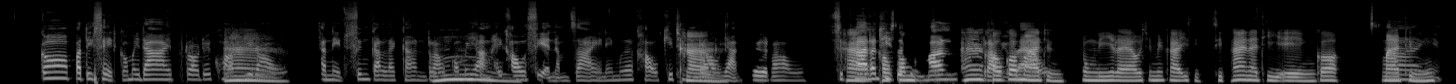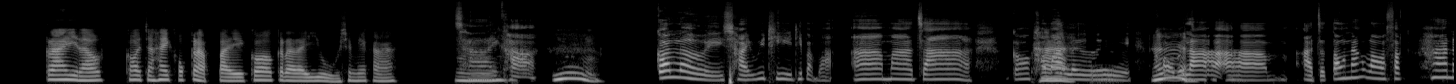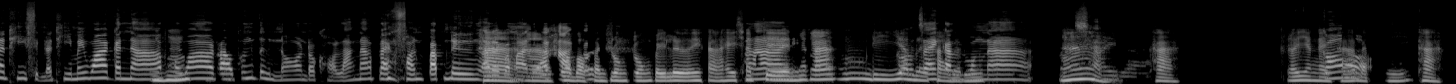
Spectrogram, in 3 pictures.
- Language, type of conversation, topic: Thai, podcast, เมื่อมีแขกมาบ้าน คุณเตรียมตัวอย่างไรบ้าง?
- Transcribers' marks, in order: other background noise; laughing while speaking: "แปรงฟัน"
